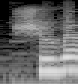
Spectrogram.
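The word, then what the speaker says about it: sugar: दिखाई like for example अगर आप शुगर वर्ड की बात करो इट स्टार्टस विद एस लेकिन प्रोनंसिएशन में हम इसे श से शुरू करते हैं वैसे अगर श होता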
